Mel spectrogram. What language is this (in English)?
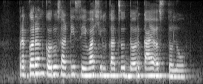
Marathi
